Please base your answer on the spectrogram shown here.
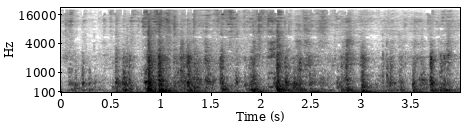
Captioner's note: loud shuffling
